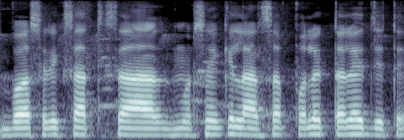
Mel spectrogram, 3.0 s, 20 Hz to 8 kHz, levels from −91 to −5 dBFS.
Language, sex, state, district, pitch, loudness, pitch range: Maithili, male, Bihar, Supaul, 145 Hz, -18 LUFS, 140-145 Hz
